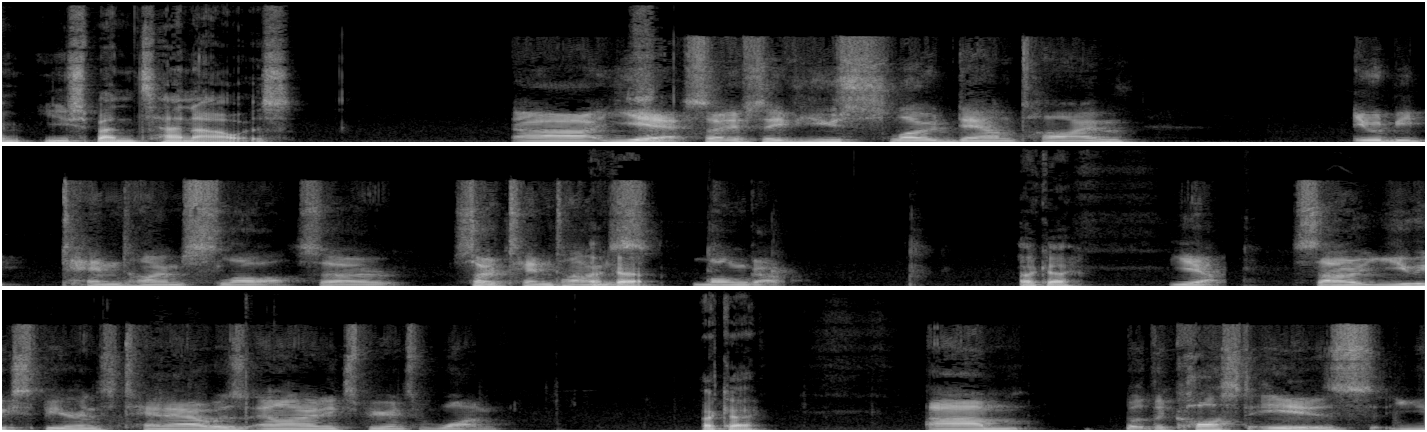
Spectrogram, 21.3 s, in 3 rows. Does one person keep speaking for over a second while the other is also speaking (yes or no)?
no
